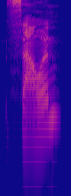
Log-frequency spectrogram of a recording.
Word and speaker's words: Samhain: We went to go see Sam Hain.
